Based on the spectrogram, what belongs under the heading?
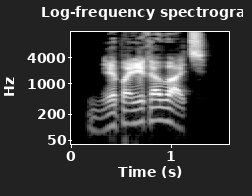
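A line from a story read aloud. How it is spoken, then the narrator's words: Barked. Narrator (Russian): рявкнул он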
